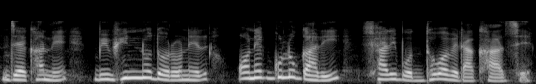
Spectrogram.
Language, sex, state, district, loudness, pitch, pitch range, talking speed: Bengali, female, Tripura, West Tripura, -16 LUFS, 220 Hz, 195-250 Hz, 90 wpm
